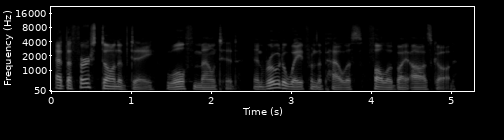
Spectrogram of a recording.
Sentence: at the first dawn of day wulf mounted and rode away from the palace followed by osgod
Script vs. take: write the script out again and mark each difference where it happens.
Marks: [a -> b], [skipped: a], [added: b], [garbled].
at the first dawn of day wulf mounted and rode away from the palace followed by osgod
